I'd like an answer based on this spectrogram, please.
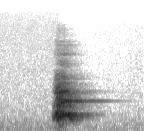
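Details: Single loud, abrupt bark from a female dog that jumped onto a chair and would not jump down, calling for help; the bark carries a brief ringing tone that fades within half a second, followed by silence.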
